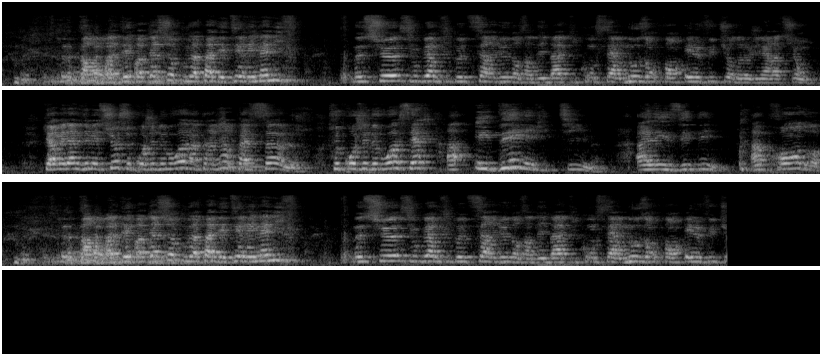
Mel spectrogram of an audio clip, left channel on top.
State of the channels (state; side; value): drops out; right; at 7.2 s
